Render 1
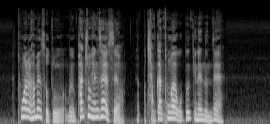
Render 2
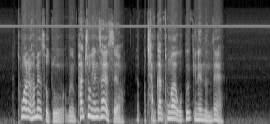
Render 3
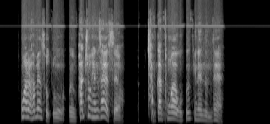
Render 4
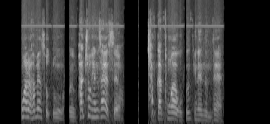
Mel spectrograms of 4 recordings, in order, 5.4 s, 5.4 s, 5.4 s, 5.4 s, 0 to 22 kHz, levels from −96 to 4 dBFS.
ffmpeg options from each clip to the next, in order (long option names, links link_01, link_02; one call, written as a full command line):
ffmpeg -i in.wav -filter_complex "[0:a]asplit=2[link_01][link_02];[link_02]acrusher=bits=5:mode=log:mix=0:aa=0.000001,volume=-11.5dB[link_03];[link_01][link_03]amix=inputs=2:normalize=0,aexciter=amount=3.8:drive=7:freq=2200,aeval=exprs='val(0)+0.0282*sin(2*PI*9200*n/s)':channel_layout=same,volume=-3dB" out.wav
ffmpeg -i in.wav -af "agate=range=-35dB:threshold=-25dB:ratio=16:detection=peak,highpass=1400,flanger=delay=2.5:depth=6.2:regen=50:speed=0.98:shape=triangular,volume=3dB" out.wav
ffmpeg -i in.wav -af "acrusher=bits=7:mix=0:aa=0.000001" out.wav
